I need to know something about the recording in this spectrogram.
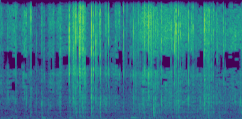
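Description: Silver foil wrapper of a trading card pack crinkling in the hands as the cards are worked out of it, in irregular rustles with a louder burst a little under a second in.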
